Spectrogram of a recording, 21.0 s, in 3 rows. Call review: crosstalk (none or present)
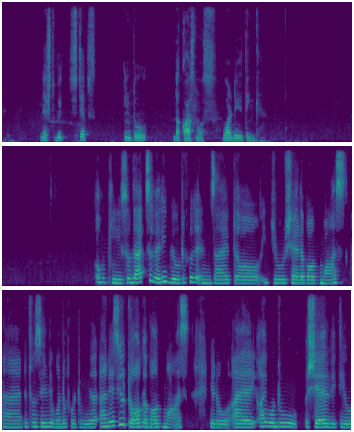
none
